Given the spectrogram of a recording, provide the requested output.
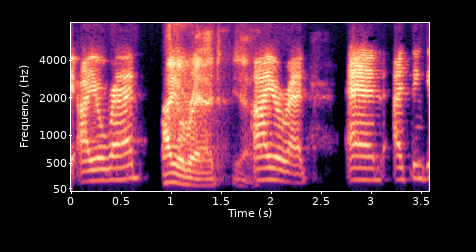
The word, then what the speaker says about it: iorad: IORad, yeah.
